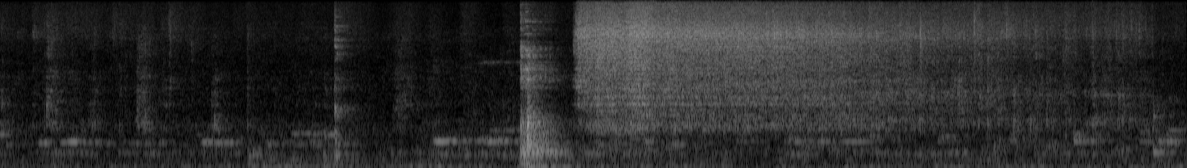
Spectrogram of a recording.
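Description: Corn and coriander paratha roasting on a hot pan with butter, a loud steady sizzle that swells after a brief clink and then slowly fades, with faint kitchen knocks before it.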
